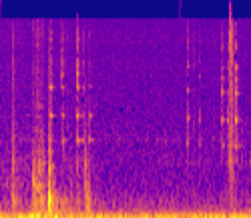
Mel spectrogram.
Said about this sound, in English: I need to take a sip.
